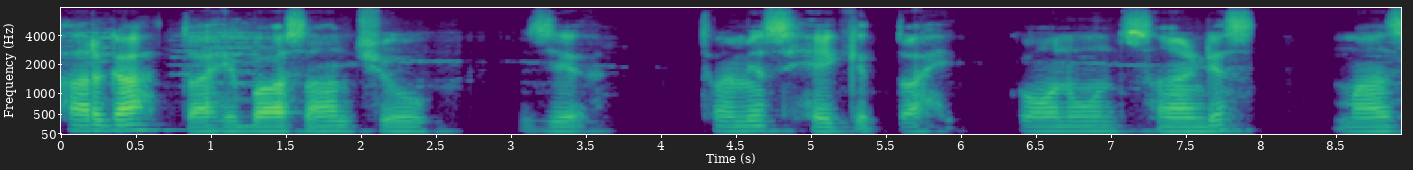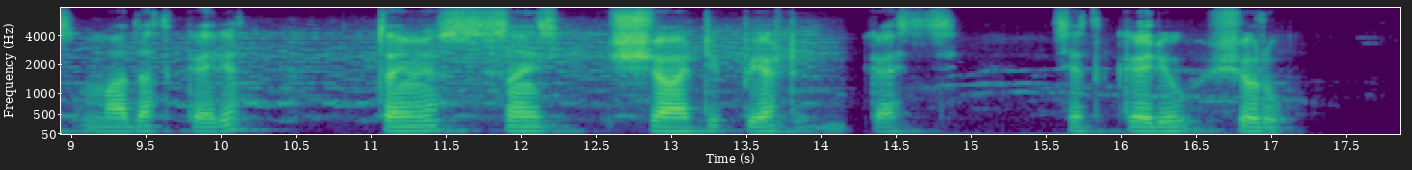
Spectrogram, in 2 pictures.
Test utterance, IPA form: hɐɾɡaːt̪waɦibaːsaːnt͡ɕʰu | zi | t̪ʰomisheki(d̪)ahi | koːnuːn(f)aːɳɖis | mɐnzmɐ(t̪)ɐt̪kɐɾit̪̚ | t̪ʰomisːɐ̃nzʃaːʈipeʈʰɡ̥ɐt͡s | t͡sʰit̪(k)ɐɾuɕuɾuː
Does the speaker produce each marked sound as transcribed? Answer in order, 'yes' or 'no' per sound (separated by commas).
no, no, no, yes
